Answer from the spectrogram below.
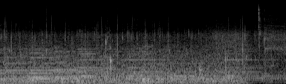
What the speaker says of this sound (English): Started raining now, so we got the tent on.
